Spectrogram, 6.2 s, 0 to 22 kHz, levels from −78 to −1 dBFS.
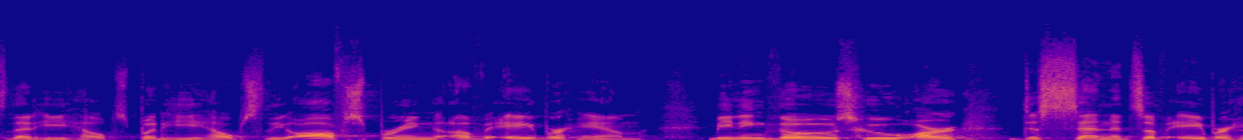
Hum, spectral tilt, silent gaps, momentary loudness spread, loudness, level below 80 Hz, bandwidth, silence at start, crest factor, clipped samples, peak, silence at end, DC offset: none; -3.5 dB/octave; none; 11 LU; -33 LUFS; -88 dBFS; 16.5 kHz; 0 s; 18 dB; under 0.1%; -14 dBFS; 0 s; under 0.1%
